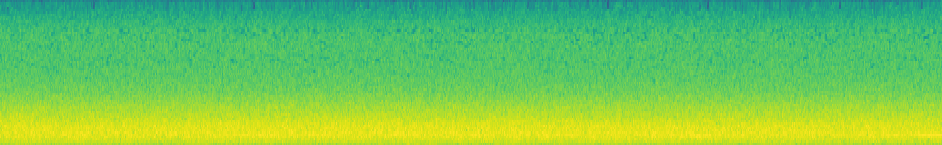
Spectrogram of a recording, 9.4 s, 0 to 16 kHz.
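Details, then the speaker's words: Arno Silence Force 40 cm table fan, almost two years old, at medium speed: steady even whoosh of air with no rising or falling; normal operation, unlike a defective fan that oscillates loud and quiet. "Se o barulho tiver igualzinho, hum, não tem problema. É normal mesmo."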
